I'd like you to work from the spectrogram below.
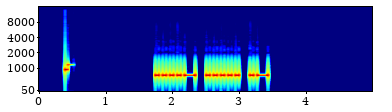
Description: Morse code, heard as a keyed tone, about 22 wpm, 700 Hz. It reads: 45A
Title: Common Cut Numbers - 3-Digit 22wpm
